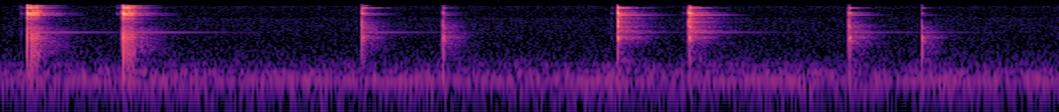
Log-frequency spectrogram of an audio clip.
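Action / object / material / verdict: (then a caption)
tap / stainless steel slotted serving spoon / stainless steel / none. A large stainless steel slotted serving spoon, with a thin solid metal bowl and cut-out slots, is held up and tapped repeatedly with the handle of another metal utensil. Eight bright, short metallic clinks come in pairs, alternating louder and softer, each with a high ring that fades quickly over a faint steady low hum.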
